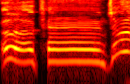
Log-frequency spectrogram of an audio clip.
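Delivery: slow, high, stretched-out military call; mock parade-ground order; boot camp command. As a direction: draw it out like a drill instructor. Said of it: "a boot camp scene or something".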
